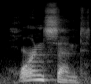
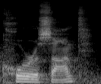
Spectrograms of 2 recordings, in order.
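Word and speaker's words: Hornsent: the other corpses um horn Cent not corusant they sound totally different oo a shadow realm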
